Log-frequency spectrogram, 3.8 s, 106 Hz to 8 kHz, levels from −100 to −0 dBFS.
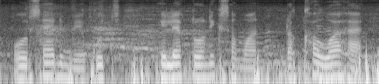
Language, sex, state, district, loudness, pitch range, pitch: Hindi, male, Uttar Pradesh, Saharanpur, -18 LUFS, 120-145 Hz, 135 Hz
